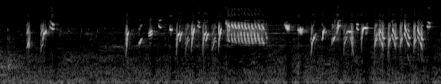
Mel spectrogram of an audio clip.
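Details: A parva goldfinch, twelve years old, sings a continuous high, bubbling twitter of sharp chips and tinkling notes, broken by a short, harsh buzzy rattle midway.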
